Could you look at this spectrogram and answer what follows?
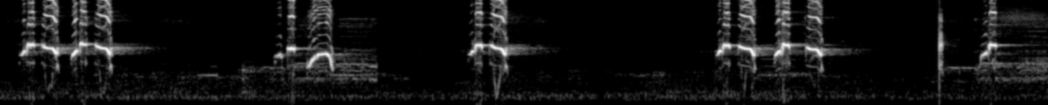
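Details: Lively sooty-headed bulbul calling to its flock mates, lure recording: triple chirp bursts, an arched slurred note and doubled chirps spaced irregularly over seven seconds.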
